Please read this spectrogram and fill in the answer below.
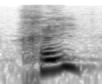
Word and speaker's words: Gé: introduction my name is hey it's a Dutch name if you're not Dutch is very difficult to pronounce but I listen to G as well is my family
